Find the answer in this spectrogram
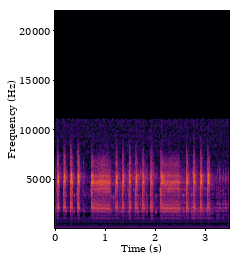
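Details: Hamerkop calling at Nkorho Bush Lodge on 31 July 2021, from a live camera: sharp piping yips about four per second, alternating with short buzzy rattles, with a constant low hum beneath.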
